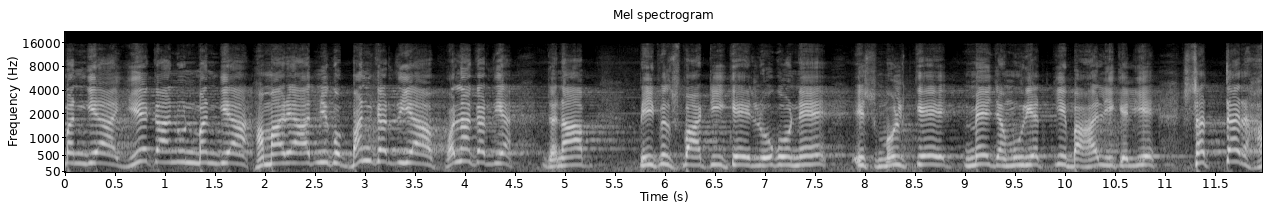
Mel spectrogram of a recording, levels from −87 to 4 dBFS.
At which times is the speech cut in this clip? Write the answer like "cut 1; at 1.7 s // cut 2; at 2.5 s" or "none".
cut 1; at 1.8 s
